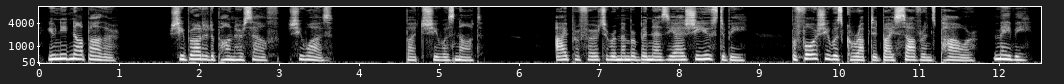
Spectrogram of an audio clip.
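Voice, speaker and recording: An actress plays a young alien woman scientist from a video game, earnest and gentle in temper. Her voice sits at a middling pitch, with formal, measured delivery and careful diction. The recording is dry and close, with no room sound. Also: no echo, natural voice. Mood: grieving, restrained. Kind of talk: scripted video game character dialogue.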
